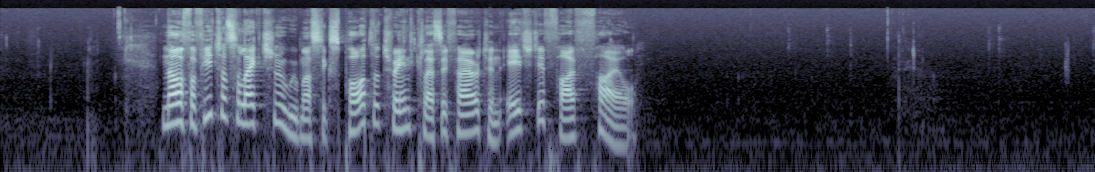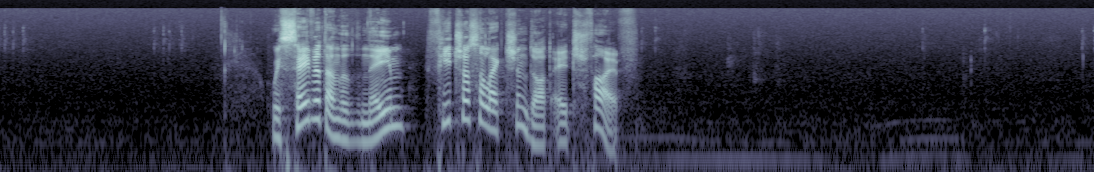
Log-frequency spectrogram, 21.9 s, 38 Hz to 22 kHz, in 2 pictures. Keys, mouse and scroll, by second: 7.8 click, 9.8 click, 10.9 click, 12.4 click, 17.3 click, 20.2-21.2 drag, 21.7 click.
